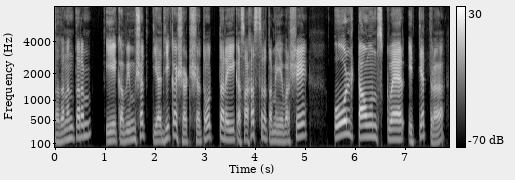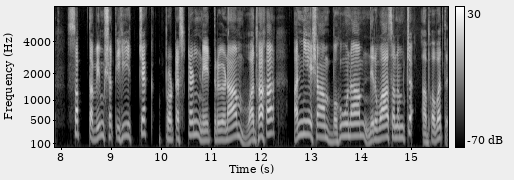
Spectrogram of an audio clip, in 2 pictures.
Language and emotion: Sanskrit, neutral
